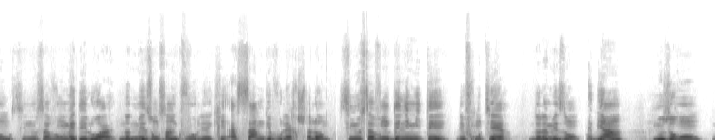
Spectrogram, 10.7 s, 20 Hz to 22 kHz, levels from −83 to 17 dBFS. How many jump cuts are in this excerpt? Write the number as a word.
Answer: two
